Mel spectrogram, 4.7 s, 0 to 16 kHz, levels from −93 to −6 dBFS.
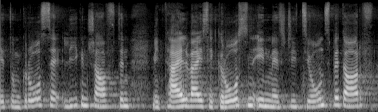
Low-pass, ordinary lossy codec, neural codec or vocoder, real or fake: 14.4 kHz; none; vocoder, 44.1 kHz, 128 mel bands every 512 samples, BigVGAN v2; fake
